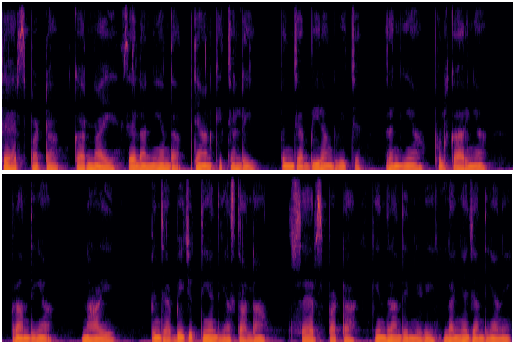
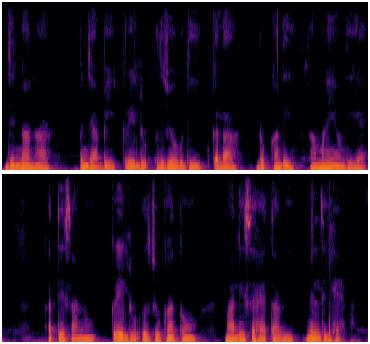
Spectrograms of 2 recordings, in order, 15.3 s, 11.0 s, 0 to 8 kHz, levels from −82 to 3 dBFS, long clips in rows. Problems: none marked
